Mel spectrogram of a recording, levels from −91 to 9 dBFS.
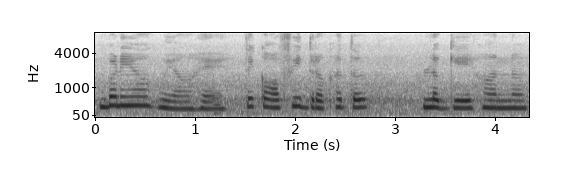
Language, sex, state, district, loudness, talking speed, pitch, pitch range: Punjabi, female, Punjab, Kapurthala, -15 LUFS, 110 wpm, 240 Hz, 225-260 Hz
